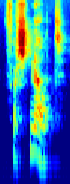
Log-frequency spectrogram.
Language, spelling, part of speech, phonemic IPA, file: Dutch, versneld, adjective / verb, /vərˈsnɛlt/, Nl-versneld.ogg
- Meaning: past participle of versnellen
